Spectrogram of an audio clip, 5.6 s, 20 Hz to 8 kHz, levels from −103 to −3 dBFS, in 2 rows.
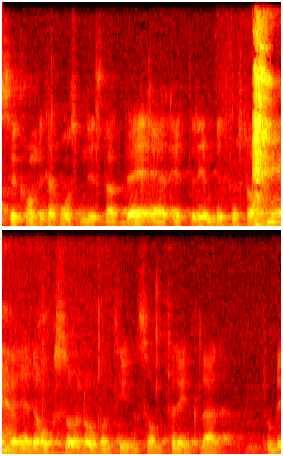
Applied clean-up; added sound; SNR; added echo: none; Cough; -3 dB; reverberation time 0.7 s.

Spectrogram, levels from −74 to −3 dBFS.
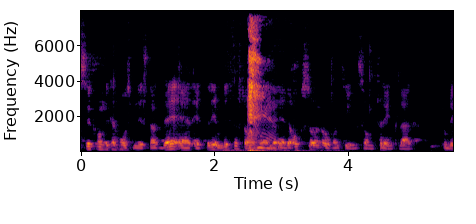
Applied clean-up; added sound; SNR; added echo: classical method WPE with log-MMSE.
